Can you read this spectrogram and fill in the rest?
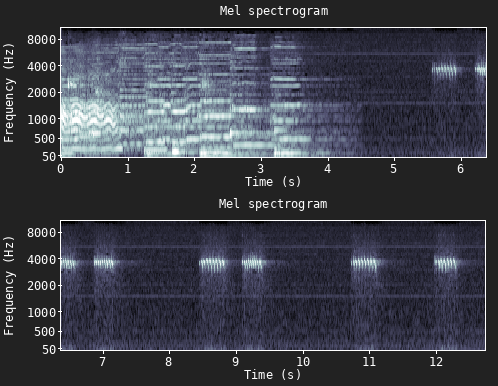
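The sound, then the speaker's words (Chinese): After a few seconds of music, fighting crickets chirp as they fight, in short, shrill bursts, high-pitched trills coming in irregular clusters of two or three with brief silences between. “哎，看看，他们斗起来了。”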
